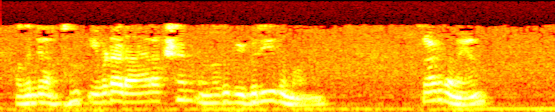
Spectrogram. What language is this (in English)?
Malayalam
